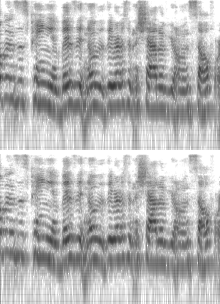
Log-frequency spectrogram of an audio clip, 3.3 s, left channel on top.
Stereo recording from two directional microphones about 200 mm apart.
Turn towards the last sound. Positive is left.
turn(degrees=45)  # may be behind; listen again after turning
